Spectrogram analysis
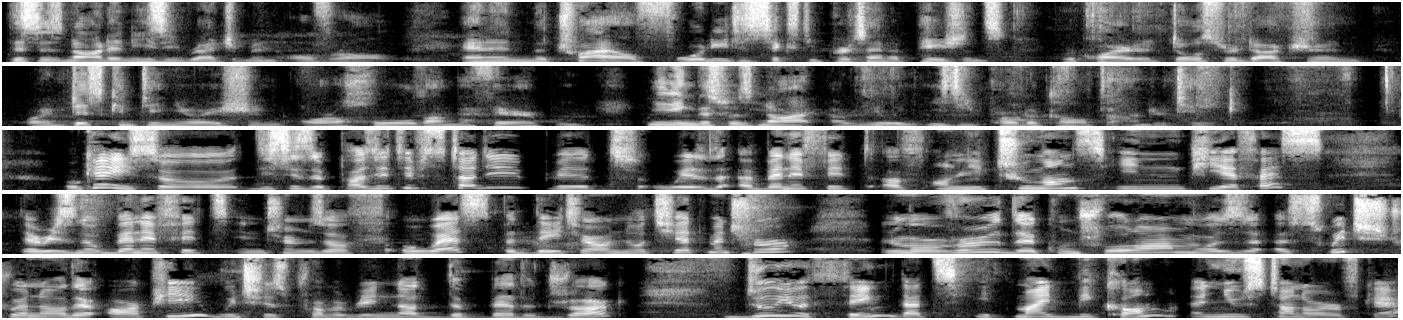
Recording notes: podcast interview live from ASCO GU24 in San Francisco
